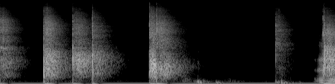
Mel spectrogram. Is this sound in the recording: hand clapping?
yes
